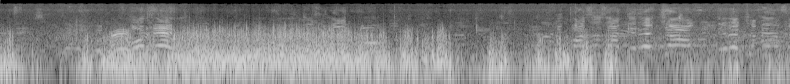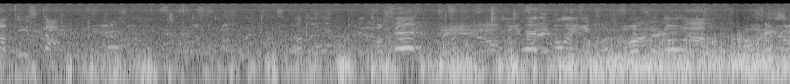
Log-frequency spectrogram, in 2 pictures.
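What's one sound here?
Wind blusters across an open outdoor field.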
